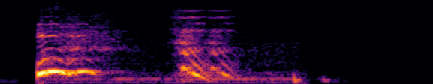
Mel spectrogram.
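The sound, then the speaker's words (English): A couple of short, voiced hiccup-like bursts, the first sharp and fairly loud, the second slightly softer, followed by a faint little click, with no talking. “I just got the hiccups.”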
